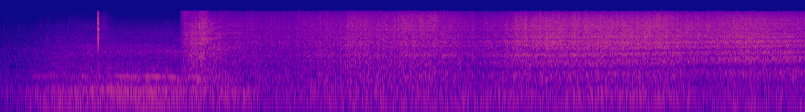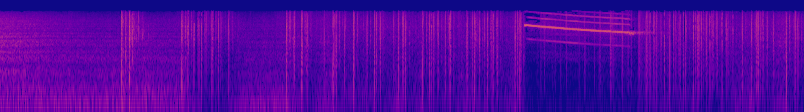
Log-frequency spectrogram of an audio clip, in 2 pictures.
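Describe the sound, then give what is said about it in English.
An Apache Fire Dance Fountain firework going off, with a sustained loud hissing spray for several seconds. After a brief lull come many sharp crackles and pops, and a few whistling tones sound near the end. “This is called the Apache Fire Dance Fountain.”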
